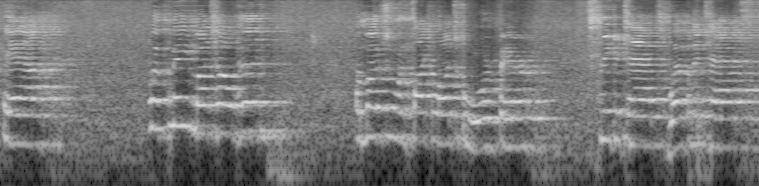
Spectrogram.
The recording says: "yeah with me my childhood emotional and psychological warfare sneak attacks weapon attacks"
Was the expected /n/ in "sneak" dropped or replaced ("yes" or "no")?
yes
